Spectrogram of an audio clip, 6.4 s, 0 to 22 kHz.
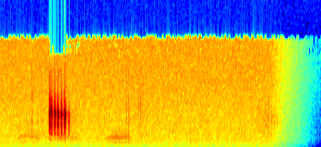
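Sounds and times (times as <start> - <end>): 
steady hiss: 0.0 - 6.4
white-throated warbler harsh rattle call: 0.4 - 1.5.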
